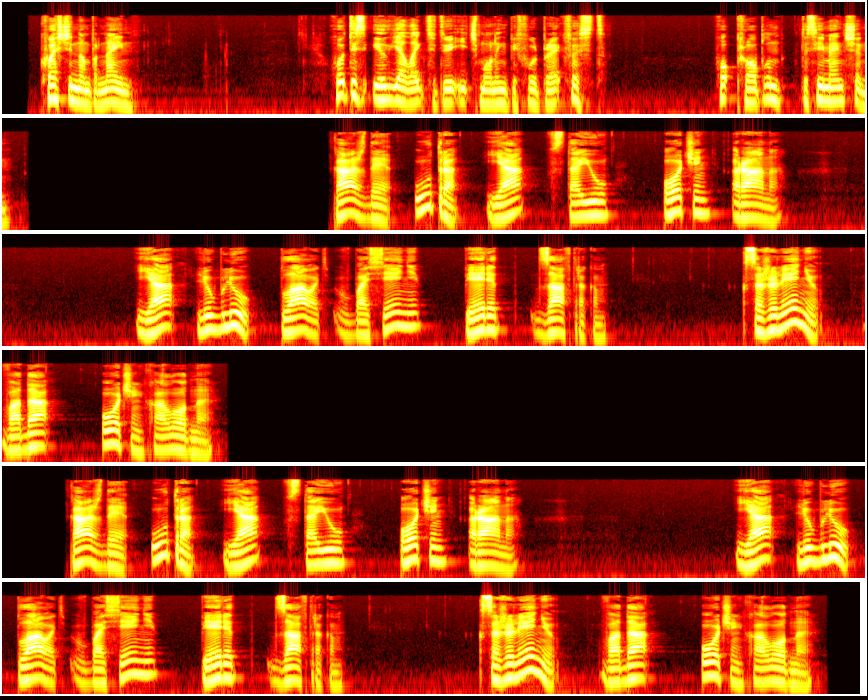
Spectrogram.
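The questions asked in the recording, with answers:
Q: What does Ilya like to do each morning before breakfast?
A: Swim in the pool

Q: What problem does he mention?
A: The water is very cold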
